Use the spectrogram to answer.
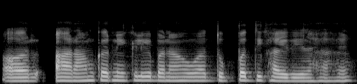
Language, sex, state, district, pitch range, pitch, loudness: Hindi, female, Uttar Pradesh, Lalitpur, 160-185 Hz, 175 Hz, -21 LUFS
